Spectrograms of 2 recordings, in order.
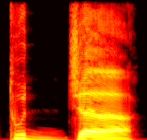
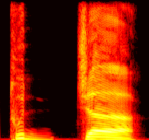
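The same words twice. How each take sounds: First: The j sound is held and doubled. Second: The j sound is held and doubled.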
